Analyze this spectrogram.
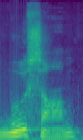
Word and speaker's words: Mousam: it's it's an indian word and she said musam and she pronounced it it's supposed to be pronounced musam she said it means grandfather that's very important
